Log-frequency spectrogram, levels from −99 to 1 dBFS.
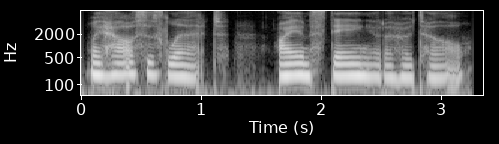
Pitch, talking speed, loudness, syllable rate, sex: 170 Hz, 180 wpm, -18 LUFS, 4.3 syllables/s, female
